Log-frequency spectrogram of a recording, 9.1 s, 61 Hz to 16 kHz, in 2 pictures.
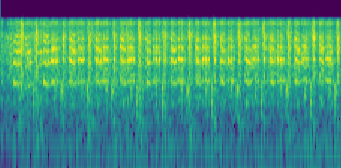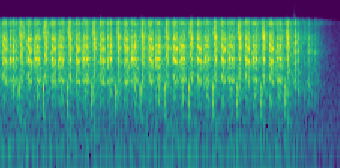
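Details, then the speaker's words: Kawasaki ER5 motorcycle first restart, running only on fuel left in carbs: fast, harsh, uneven popping about three per second before dying; sounds like exhaust open with inlet, owner suspects valve timing far out, cause unconfirmed. "it don't sound great it almost sounds like the exhaust is open at the same time as the inlet"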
